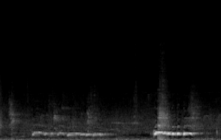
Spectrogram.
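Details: A local zebra dove from Tuban, East Java, said to be fighting. It sings a long, level coo followed by a louder, rolling, trilled note. A man's coaxing voice is heard faintly at the start.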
